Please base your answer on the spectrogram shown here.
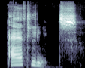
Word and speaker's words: athlete: So anyway, we want to pronounce this word this syllable, letting out more air, athletes.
